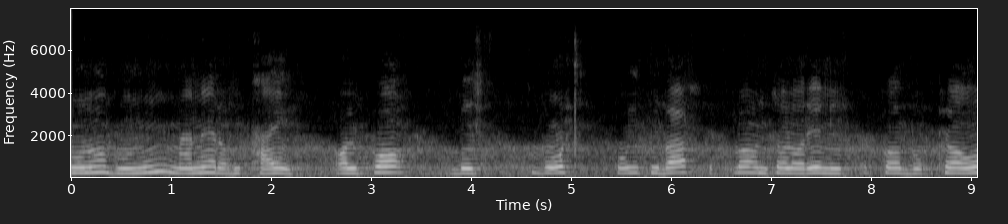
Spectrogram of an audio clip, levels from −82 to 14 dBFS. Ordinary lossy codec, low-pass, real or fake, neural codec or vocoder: none; 7.2 kHz; fake; codec, 16 kHz, 4 kbps, FunCodec, trained on Chinese and English, 50 frames a second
